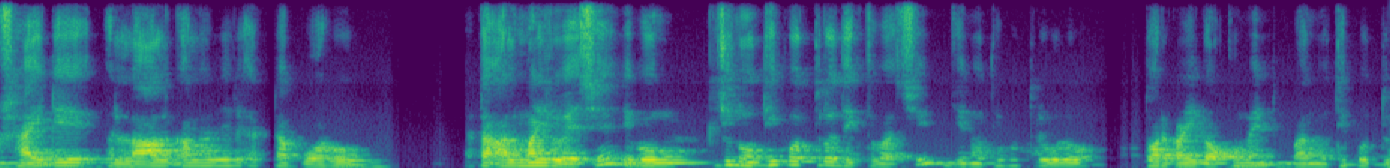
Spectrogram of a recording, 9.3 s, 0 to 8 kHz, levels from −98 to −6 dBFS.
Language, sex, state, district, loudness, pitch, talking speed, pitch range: Bengali, male, Karnataka, Bangalore, -21 LUFS, 135 Hz, 125 wpm, 125-145 Hz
